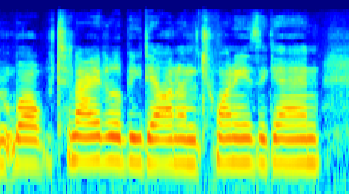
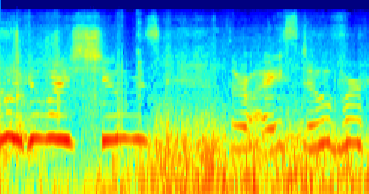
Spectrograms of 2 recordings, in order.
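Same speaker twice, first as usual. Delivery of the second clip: high laughing disbelief; 5 semitones higher than usual. Real, not acted. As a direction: laugh through the words. Laughing at iced shoes.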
